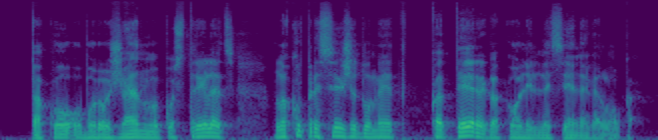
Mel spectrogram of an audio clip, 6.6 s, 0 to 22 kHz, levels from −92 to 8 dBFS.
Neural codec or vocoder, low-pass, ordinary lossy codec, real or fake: codec, 44.1 kHz, 2.6 kbps, SNAC; none; none; fake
